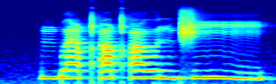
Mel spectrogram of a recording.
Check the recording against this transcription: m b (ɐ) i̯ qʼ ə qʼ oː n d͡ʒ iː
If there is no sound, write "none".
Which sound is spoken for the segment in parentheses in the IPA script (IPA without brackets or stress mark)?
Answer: ɐ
